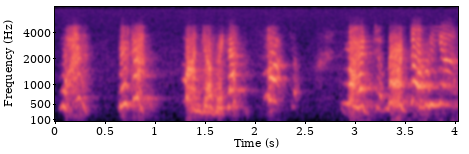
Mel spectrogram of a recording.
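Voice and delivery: high-pitched, anxious begging; urgent pleading. Acted. Family begging an angry young man to relent, pleading. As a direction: plead to calm him down.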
